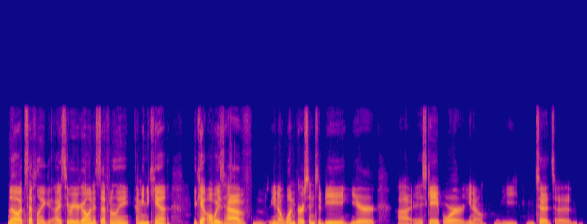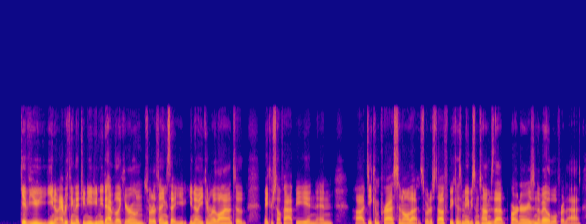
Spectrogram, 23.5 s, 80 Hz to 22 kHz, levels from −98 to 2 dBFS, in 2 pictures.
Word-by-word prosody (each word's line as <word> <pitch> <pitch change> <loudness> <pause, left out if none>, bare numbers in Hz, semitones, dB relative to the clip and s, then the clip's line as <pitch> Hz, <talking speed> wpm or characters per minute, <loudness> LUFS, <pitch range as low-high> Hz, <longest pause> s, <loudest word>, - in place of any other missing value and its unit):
No, 185 -8 +6
it's 145 -1 0
definitely 175 -7 0
go - - -11
I 140 0 +1
see 145 +3 -4
where 155 -3 +3
you're 125 -2 +2
going. 130 -1 +5
It's 125 - -3
definitely 130 -4 0
I 130 - -4
mean, 125 0 +1
you 125 - -1
can't 130 +2 +2 0.5
you 145 - -4
can't 165 +2 +5
always 130 -3 +3
have 110 -2 +4
m 120 - -13
you 125 -2 -4
know, 105 -2 0
one 110 +1 0
person 110 -1 0
to 110 +1 -5
be 105 -2 -1
your, 105 -4 -1 0.4
uh, 100 0 -5
escape 115 -2 -1
or, 110 -1 0
you 120 -3 -7
know, 100 -1 -9 0.2
y 130 - -12 0.2
m 135 0 -11
to 110 -3 +1
to 110 -2 -9 0.8
give 130 -4 +4
you, 125 -1 +3
you 115 +2 +1
know, 115 - +1
everything 120 +2 +2
that 110 -1 -1
you 115 - -1
need. 120 +1 +2
You 130 - +1
need 165 +1 0
to 140 - +5
have, 120 -2 +3
like, 110 -1 -1
your 115 0 +1
own 110 -1 -2
sort 115 +2 -2
of 110 - -2
things 115 0 +1
that 115 -2 0
you 115 -3 -8
you 130 - -3
know, 105 -3 +1
you 105 +1 -1
can 115 +1 -4
rely 105 -1 +3
on 105 +1 -1
to 110 -1 -4 0.4
make 115 - -1
yourself 115 -2 -6
happy 110 0 -1
and 105 +1 -6
and, 100 0 -7 0.5
uh, 100 0 0
decompress 110 -1 0
and 115 - -1
all 110 0 +2
that 110 0 -1
sort 110 - -6
of 110 - -4
stuff 115 +4 +1
because 130 -1 -2
maybe 135 -1 -1
sometimes 130 -2 -1
that 125 -1 +3
partner 120 0 +1
isn't 115 -1 -2
available 115 -3 +1
for 105 +2 -8
that. 95 +7 -7
115 Hz, 215 wpm, -23 LUFS, 110-130 Hz, 0.8 s, No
